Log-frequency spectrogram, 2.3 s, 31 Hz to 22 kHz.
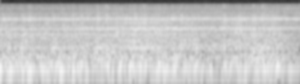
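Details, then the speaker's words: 1960 Chevrolet El Camino V8 in Texas, first fire-up after 30 years off the road: steady low rumble at idle, no knocking, misses or smoke; old V8 running evenly, normal idle. "This sounds great. It's not knocking. It's not smoking."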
